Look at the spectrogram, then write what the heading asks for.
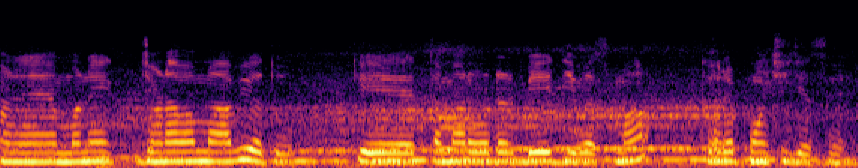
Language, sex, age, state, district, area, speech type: Gujarati, male, 18-30, Gujarat, Anand, rural, spontaneous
